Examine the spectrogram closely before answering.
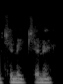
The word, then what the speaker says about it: Kinikini: You can find me by my name, spelled like lame, last name, Kenny Kenny.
